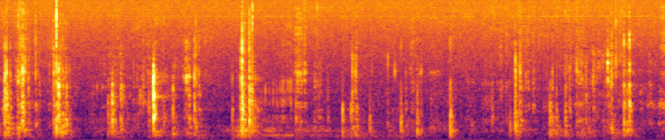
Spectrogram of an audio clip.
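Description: Long painted nails scratch and tap across the raised stickers on a thin, flat, glossy plastic sheet of black-and-white skeleton-animal stickers held in one hand. Quiet, irregular crisp clicks and short, scratchy plastic rustles come in an uneven string, bright but centered in the midrange. Each sound ends dry and instantly, with no ring.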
